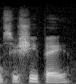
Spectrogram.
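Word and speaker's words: Suscipe: And the work is, it's branded under this name, Sushipe, which people will read it and they'll not have any clue how to say it.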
